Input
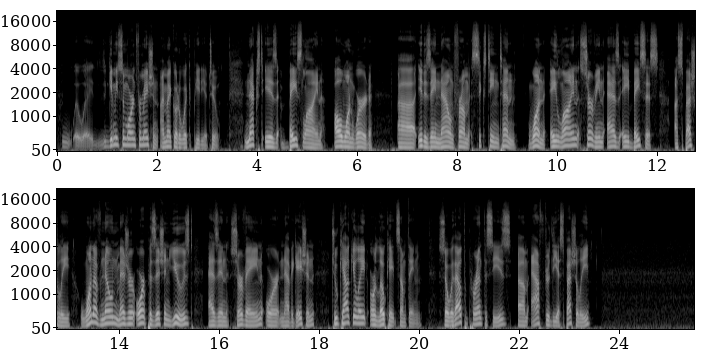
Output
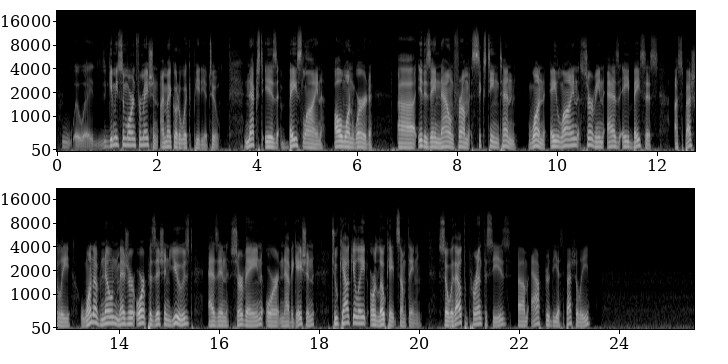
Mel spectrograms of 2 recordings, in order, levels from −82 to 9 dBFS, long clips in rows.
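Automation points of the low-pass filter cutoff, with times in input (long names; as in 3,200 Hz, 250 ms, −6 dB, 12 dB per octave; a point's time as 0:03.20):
0:08.63 8,000 Hz
0:09.05 3,200 Hz
0:15.96 3,200 Hz
0:16.70 6,100 Hz
0:21.19 6,100 Hz
0:21.42 3,300 Hz
0:22.03 1,200 Hz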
